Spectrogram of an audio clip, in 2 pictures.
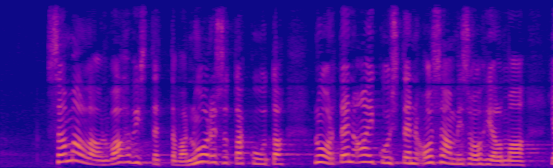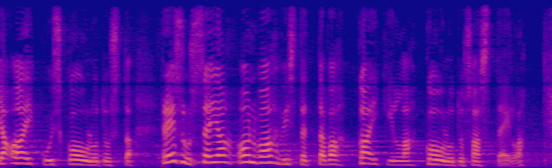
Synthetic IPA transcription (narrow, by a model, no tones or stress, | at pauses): sɑmɑlːɑonʋɑhʋist̪e̞t̪ːɑʋɑnuoɾisot̪ɑkuːt̪ɑnuo̞rt̪enɑjkuist̪e̞no̞sɑːmiso̞ɦjelmɑːjɑʔɑjkuiskowlut̪ust̪ɑ | re̞sursːe̞jɑonʋɑhʋist̪e̞t̪ːɑʋɑkɑjkilːɑkowlut̪usɑst̪e̞̰ilːɑ̰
